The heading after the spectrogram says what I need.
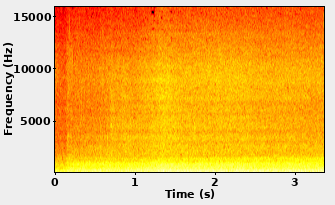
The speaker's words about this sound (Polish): Ja przychodzę tutaj posiedzieć, e, zatrzymać się i poddać właśnie tym rytmicznie załamującym falom i temu dźwiękowi.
